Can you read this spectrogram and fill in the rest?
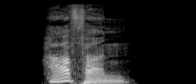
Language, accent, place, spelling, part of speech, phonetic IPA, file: German, Germany, Berlin, Hafern, noun, [ˈhaːfɐn], De-Hafern.ogg
- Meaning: dative plural of Hafer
